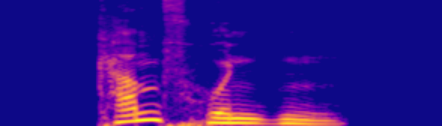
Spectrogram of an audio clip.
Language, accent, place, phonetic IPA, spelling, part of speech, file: German, Germany, Berlin, [ˈkamp͡fˌhʊndn̩], Kampfhunden, noun, De-Kampfhunden.ogg
- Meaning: dative plural of Kampfhund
